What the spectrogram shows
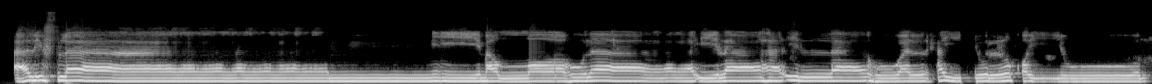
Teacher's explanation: menyambungkan alif lam dengan lafaz jalalah dengan memanjangkan mim 2 harokat saja dan menghidupkan dengan fathah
